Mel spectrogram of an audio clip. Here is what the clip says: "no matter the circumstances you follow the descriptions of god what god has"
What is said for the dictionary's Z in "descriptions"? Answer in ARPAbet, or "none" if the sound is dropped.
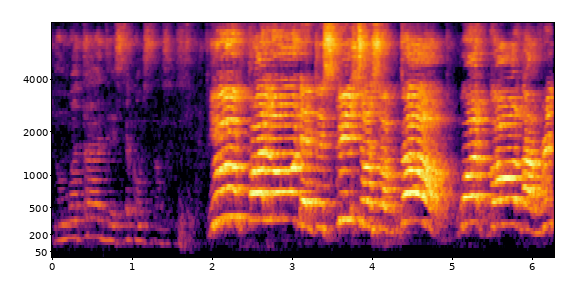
S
